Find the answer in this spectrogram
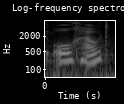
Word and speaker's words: Ohlhaut: Do not pronounce it like you're trying to learn Portuguese. Ohlhaut and his daughter Grace Lai. Let me explain the Portuguese comment. The LH sound in Portuguese is a Lia sound, and that's not correct.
